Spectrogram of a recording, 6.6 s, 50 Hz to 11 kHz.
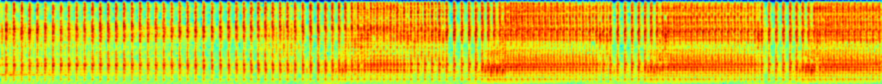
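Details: Daihatsu Mira Gino L700S checked with the accessory belt removed: the engine runs with a fast, even ticking over the idle and some revs blipped. Abnormal engine noise, source still unknown.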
